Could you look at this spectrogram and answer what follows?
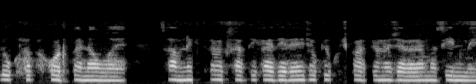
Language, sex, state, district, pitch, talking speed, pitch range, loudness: Hindi, female, Chhattisgarh, Bilaspur, 205 Hz, 315 wpm, 195-215 Hz, -16 LUFS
